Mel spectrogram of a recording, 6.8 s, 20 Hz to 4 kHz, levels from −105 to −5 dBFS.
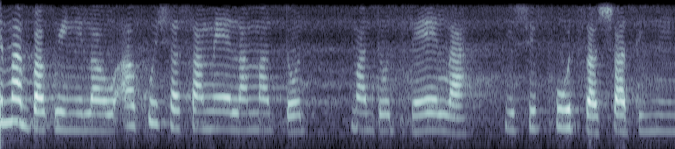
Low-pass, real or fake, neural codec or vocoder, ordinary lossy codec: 3.6 kHz; fake; codec, 16 kHz in and 24 kHz out, 1 kbps, XY-Tokenizer; AAC, 32 kbps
